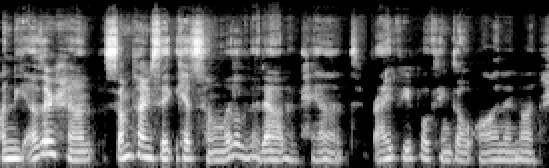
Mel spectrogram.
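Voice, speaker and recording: A somewhat breathy woman's voice with a dark, mellow tone, medium pitch, ordinary pitch variation and a fairly quick pace. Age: 70s. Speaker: Buddhist nun and teacher. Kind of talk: dharma talk. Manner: halting, with frequent fillers.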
